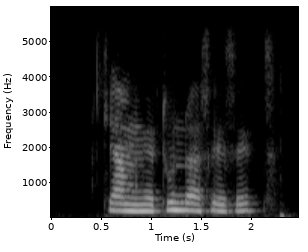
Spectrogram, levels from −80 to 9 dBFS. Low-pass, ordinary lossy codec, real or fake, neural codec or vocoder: 5.4 kHz; none; real; none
